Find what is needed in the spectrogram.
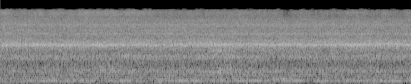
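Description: Steady mechanical hiss with a constant high whine and a faint low hum, unchanging throughout.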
